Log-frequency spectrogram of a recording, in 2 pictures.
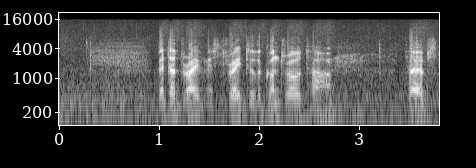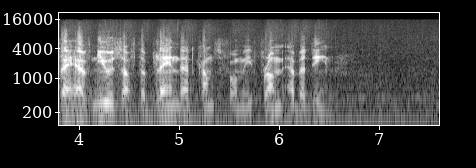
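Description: A young man speaks with animation inside a car.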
